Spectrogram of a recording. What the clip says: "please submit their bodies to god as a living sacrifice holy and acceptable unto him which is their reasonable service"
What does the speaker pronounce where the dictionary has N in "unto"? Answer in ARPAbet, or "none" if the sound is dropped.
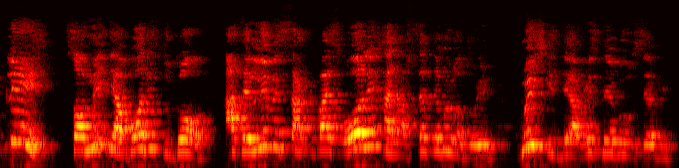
none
